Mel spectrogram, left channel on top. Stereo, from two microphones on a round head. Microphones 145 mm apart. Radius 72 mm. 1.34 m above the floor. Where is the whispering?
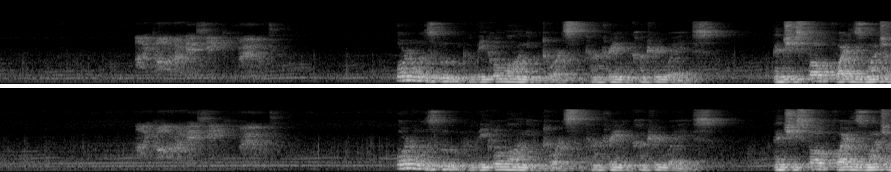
70° left (ahead or behind), 0.9 m.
